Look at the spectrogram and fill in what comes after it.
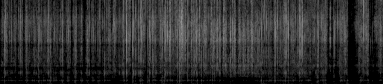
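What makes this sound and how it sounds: Long nails rapidly tap and scratch on the lid and edge of a closed, round plastic moisturiser tub for body cream with a black rim. The result is a dense, irregular stream of quick, dry clicks and scratchy rasps, mostly bright and high with very little low end and almost no ring after each tap.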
